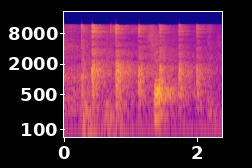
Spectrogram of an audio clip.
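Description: Table tennis serve, a forehand pendulum backspin-sidespin serve: the ball clicks off the bat and then bounces on the table, a quick run of sharp, light clicks a fraction of a second apart.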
